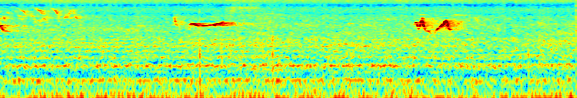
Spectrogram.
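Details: Many Western honey bees (Apis mellifera) on lilacs make a steady, low, droning hum, with a few faint bird chirps above it.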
